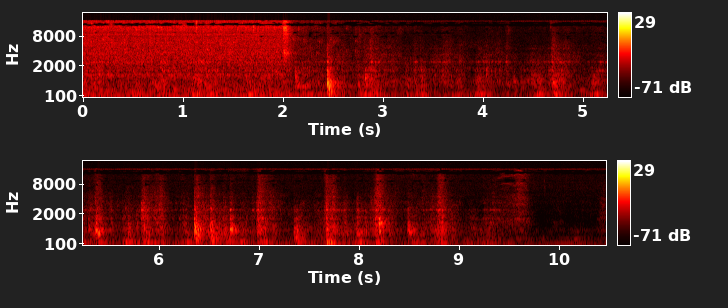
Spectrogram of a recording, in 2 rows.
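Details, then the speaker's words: Bosch Serie 4 washing machine, new, during wash: water swishing and soft taps from clothes and detergent dosing ball as drum turns evenly, motor barely audible; very quiet, healthy. "okay we can see it's doing its thing it's very very quiet I'll be here the motor all we can hear is the clothes sloppy them out really"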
